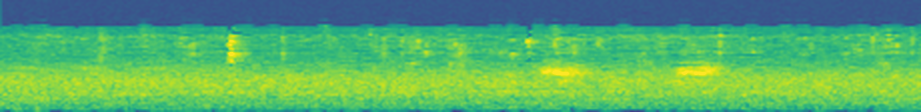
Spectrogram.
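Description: Faint outdoor ambience through a security camera's microphone: a steady hiss, a single click a little under two seconds in, and two short bird calls about a second apart past the middle.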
